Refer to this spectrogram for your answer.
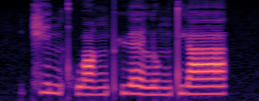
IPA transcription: t͡ɕ i˥˩ n kʰ w ɑ˧˥ ŋ pʰ ɥ ɛ˥˩ l ʊ˧˥ ŋ t̪ j ä˥

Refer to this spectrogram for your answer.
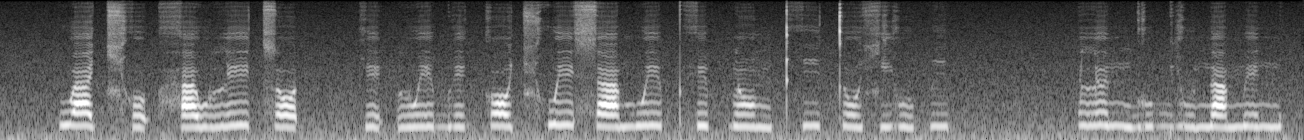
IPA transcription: p w a˦ t͡ɕʰ o˨ ʔ h a˧ w l e˥˧ t͡s ɔ˨ t̚ | k e˨ ʔ l w e˥˧ b e˧ k ɔ˧ t͡ɕʰ w e˥˧ s a˧ m w e˦ pʰ ẽ˦ p̚ l ɔ̃˨˩ ŋ kʰ i˥˧ t̪ o˧ ɕ j u˧ p i˦ p̚ | l ə˥˧ n ɡ u˥˧ b j u˧ n̪ a˦ m e˥˧ n

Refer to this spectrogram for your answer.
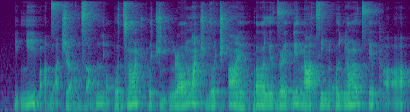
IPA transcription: ḭ ʎ i ɓ ɑ̰ d̪ ɑ̰ t͡ʃ ɭ ɑ̰ d͡z ɑ̰ ʎ ɔ̰ p ʊ d͡z ɔ̃ t͡ʃʼ ʊ t͡ʃ ʎ ḭ ŋ ɭ ɔ ŋ ɑ̃ t͡ʃ d ʊ t͡ʃʼ ɑ̃ ɪ̯ | ɾ ɔ lʲ ʊ d̪ ə˞ ɪ̯ ɓ ɪ ŋ ɑ t͡s i ŋ ɔ̰ ʊ̯ ʎ ɔ̃ ʊ̯ t̪ʰ ɪ pʼ ɑ̰

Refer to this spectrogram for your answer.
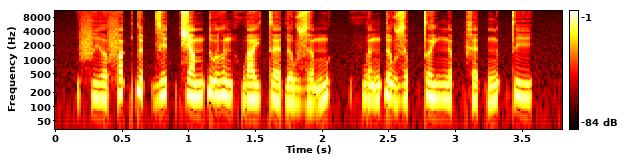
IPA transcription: f i˨˩ ə̯ f a˦˥ k̚ ɗ ə˨˩ t̚ z i˦˥ t̚ t͡ɕ a˨˦ m ɗ ṵ˧˥ l ə̰˧˨ n h w a˨˦ j t̪ ɛ˨˩ ɗ ə˨˩ w z ə̰˧˥ m | h w ə̰˧˥ n ɗ ə̰˧˨ w z ə˦˥ p̚ t̪ ə˧ j ŋ ɛ˨˩ p̚ x ɛ˨˩ t̚ ŋ ə˦˥ t̚ t̪ i˧

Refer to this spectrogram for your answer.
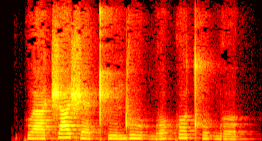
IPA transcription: kʷ aː˨ t͡ʃ a˦ ʃ ɛ˨ kʰ ĩ˨ d uː˦˨ ɡ͡b o˨˦ k o˦ tʰ u˨ ɡ͡b ʊ˨

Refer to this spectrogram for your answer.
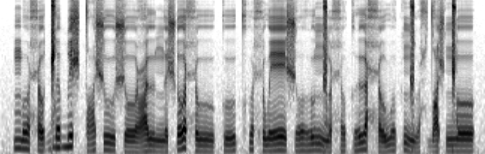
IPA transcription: m o̤˦˨ ħ o˨˦ ɡ͡ǁ ə˥ b e˥ ʃ tˤ ə̤˧˥˧ ʃ uː˦˨ ʃ oː˨˩ ʕ ɯː˨˩ ŋ ə˨˩ ʃ ɾ o˧˥˧ ħ uː˨˩ k uː˨˦ kʰ ṳ˥ ħ w eː˧˥˧ ʃ o̤˧˥˧ ɦ u˥ ŋ͡ǁ u˨˦ ħ o̤˧˥˧ k ɦ ɯ˥ ħ o˨˦ w o̤˥ k ŋ͡ǁ ṳ˨˩ ħ dˤ e˦˨ ʃ ŋ͡ǁ o˥

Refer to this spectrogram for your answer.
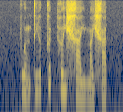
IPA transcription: k w ə̰˧˨ m t̪ i˨˦ ə̯ k ə˦˥ t̚ h ə˧ j x a˨˩ j m a̰˧˨ j x a˦˥ t̚

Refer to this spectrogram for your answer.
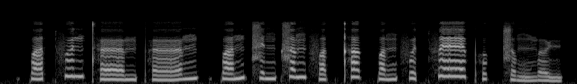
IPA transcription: p ɐ˨˥ t̚ f ɵ˥ n t̪ʰ œː˨ m pʰ œː˨˥ ŋ | p ɐ˨˥ n t͡s ɪ˧ ŋ t͡s ɐ˥ ŋ f ɐ˨˥ k̚ t̪ʰ ɐ˥ k̚ p ɐ˨˧ ŋ f ɵ˧ t̚ f ɛː˥ pʰ ʊ˨˥ k̚ s ʊ˨˩ ŋ m ɵ˨˩ ɥ

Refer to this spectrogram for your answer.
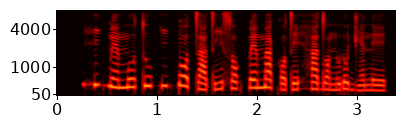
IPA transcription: h i˦ ɡ͡b ɛ̃˧ m o˦ t u˦ k i˦ k͡p ɔ˦˨ t a˨ t i˨˦ s ɔ˧ k͡p ɛ˦ m a˦˨ k ɔ˨ t e˨˦ h a˧ d ɔ˨ n u˨˦ ɾ o˦˨ d͡ʒ ɛ̃˨˦ n e˧

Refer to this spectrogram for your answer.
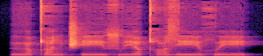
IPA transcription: ɵː qʼ ə n t͡ʃʼ eː sʷ ɪː qʰ ɑ z eː χʷ e

